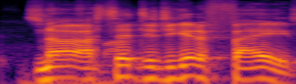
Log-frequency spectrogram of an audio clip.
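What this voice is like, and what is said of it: Broad Australian Victorian accent. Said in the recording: “I spoke Bogan Victorian ... he just dropped straight back into his I'm eating a meat pie at the VFL accent”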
